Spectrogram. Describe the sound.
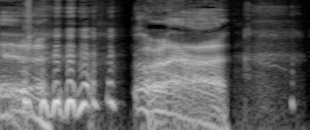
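Someone imitates fart noises with their mouth: a quick run of wobbly, buzzy blurts, then one longer, drawn-out raspberry, loud, with a faint trailing sound after.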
